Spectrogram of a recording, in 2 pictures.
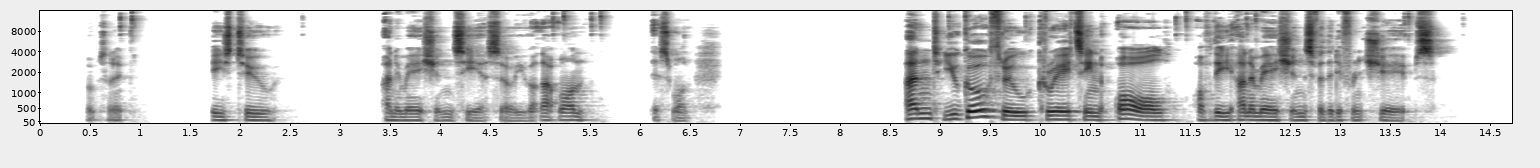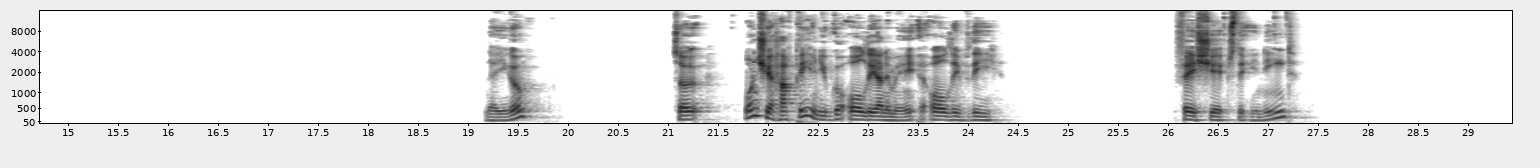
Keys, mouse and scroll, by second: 0.7 click, 1.5 alt+click, 2.6 alt+click, 5.1 alt+click, 5.4 alt+click, 9.0 alt+click, 9.8 click, 11.3 click, 12.0 click, 13.6 click, 14.2 click, 14.9 click, 16.1 click, 17.1 click, 17.7 click, 18.4 click, 26.5 alt+click, 27.0 alt+click, 27.5 alt+click.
